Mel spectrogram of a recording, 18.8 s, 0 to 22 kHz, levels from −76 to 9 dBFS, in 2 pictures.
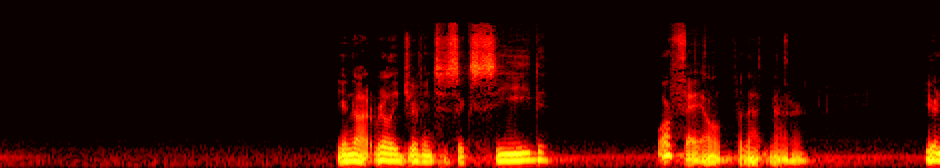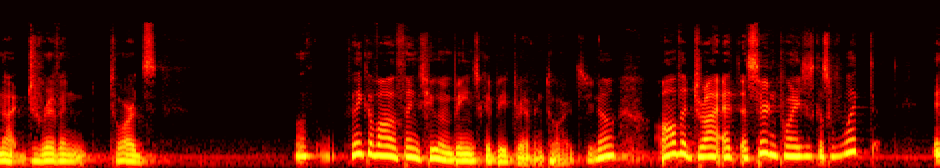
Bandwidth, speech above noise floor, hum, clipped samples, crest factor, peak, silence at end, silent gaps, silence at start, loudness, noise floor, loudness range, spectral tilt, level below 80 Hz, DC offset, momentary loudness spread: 13.5 kHz; 45 dB; none; under 0.1%; 16 dB; -2 dBFS; 0 s; none; 3.4 s; -16 LUFS; -59 dBFS; 6 LU; -7 dB/octave; -44 dBFS; under 0.1%; 10 LU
